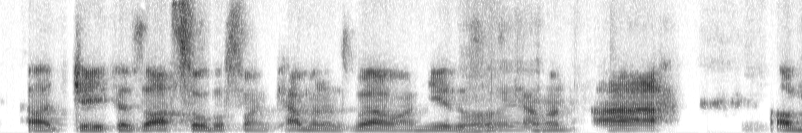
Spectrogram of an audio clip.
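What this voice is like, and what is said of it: Usual voice. Nothing is said of it.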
